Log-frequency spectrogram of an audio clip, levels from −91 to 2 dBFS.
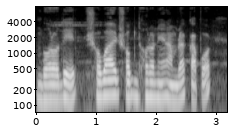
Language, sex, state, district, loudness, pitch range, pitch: Bengali, male, Tripura, West Tripura, -17 LUFS, 125-140 Hz, 135 Hz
